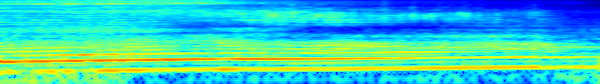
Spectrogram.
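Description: A car drives down a Tokyo street at night, its engine giving a loud, close, sustained drone with strong tonal harmonics that climb slightly in pitch as it passes, with no talking.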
